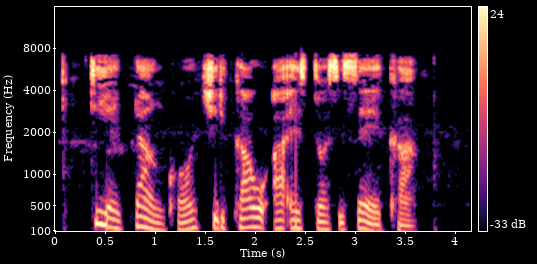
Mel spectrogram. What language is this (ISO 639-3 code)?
epo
